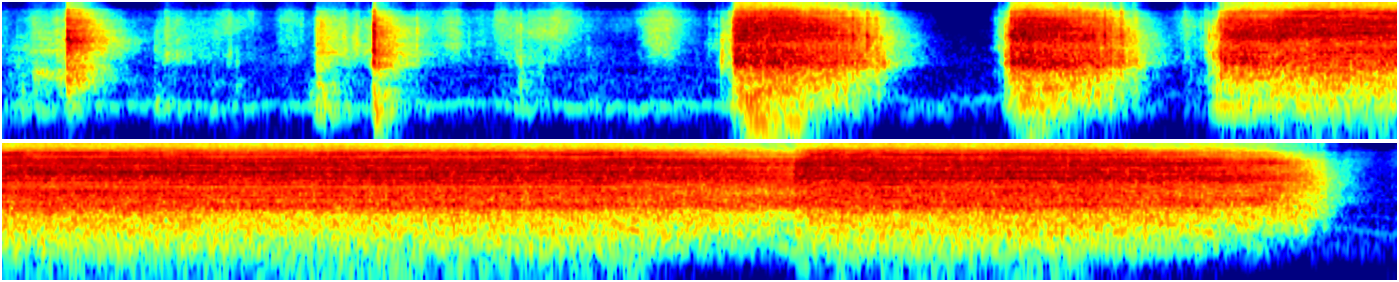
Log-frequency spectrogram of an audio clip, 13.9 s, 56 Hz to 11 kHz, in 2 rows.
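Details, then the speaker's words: 2007 drill after fitting a replacement part; short trigger bursts then a long smooth high whine at steady pitch without stutter; drill motor fixed and running properly. "23 bucks fixed it up it will leave another day until I burn it out again"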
